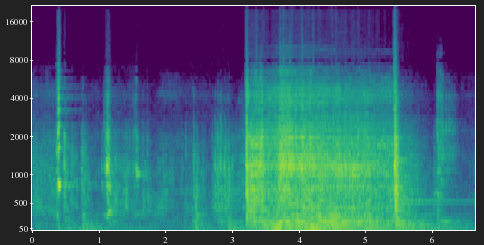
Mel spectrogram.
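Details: 1957 Chevy 3100 pickup, original six-cylinder, sat in a field 57 years: a few sharp clicks then a brief crank that cuts out abruptly; starter won't stay engaged, suspected starter not flywheel.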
